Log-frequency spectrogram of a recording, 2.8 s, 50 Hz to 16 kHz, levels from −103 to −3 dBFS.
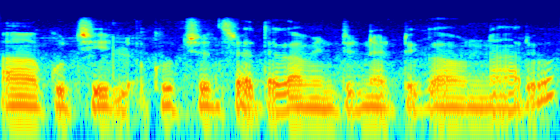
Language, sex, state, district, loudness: Telugu, female, Andhra Pradesh, Visakhapatnam, -29 LUFS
